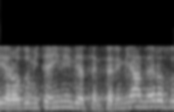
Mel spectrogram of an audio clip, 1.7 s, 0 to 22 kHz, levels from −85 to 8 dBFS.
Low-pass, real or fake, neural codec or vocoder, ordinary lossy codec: 7.2 kHz; real; none; AAC, 16 kbps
